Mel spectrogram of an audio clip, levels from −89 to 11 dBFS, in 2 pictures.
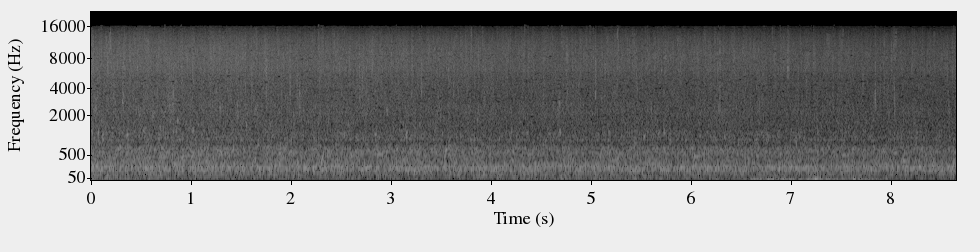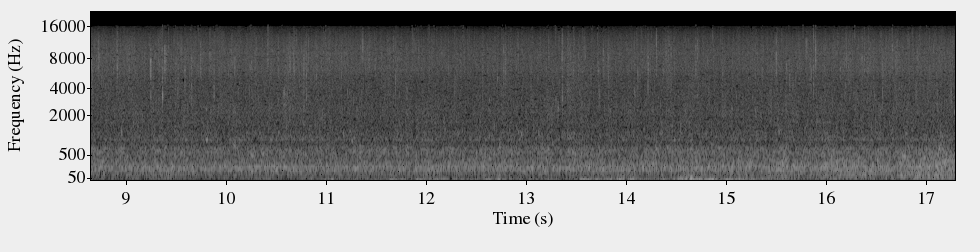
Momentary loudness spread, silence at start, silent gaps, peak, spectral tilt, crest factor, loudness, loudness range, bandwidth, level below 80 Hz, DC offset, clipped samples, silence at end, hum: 5 LU; 0 s; none; -14 dBFS; -2 dB/octave; 20 dB; -34 LUFS; 4 LU; 17 kHz; -54 dBFS; under 0.1%; under 0.1%; 0 s; none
